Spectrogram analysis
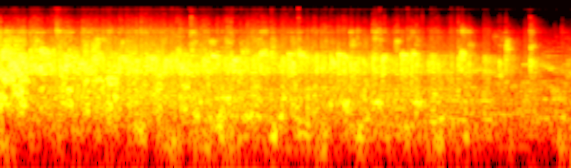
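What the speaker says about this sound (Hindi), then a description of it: "तो तालियां बजाइए।" Children and staff at a junior high school prize ceremony in Varanasi clap together for a contest winner, a moderately loud, continuous patter that slowly eases off.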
